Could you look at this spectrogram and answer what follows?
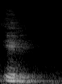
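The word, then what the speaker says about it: ils: Third person plural masculine इज इल. मैं एस को अभी प्रोनाउंस नहीं कर रहा हूँ, लेकिन अभी थोड़ी देर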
